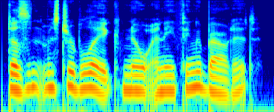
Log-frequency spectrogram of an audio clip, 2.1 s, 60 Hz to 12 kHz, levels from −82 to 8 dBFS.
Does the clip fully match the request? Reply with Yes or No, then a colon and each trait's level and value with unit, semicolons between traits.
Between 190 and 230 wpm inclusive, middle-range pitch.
Yes: fast, 205 wpm; medium, 170 Hz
